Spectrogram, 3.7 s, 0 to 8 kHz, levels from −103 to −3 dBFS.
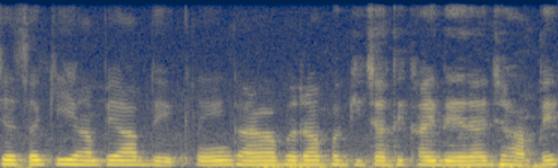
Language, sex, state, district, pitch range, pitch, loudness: Hindi, female, Delhi, New Delhi, 185-195 Hz, 190 Hz, -15 LUFS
